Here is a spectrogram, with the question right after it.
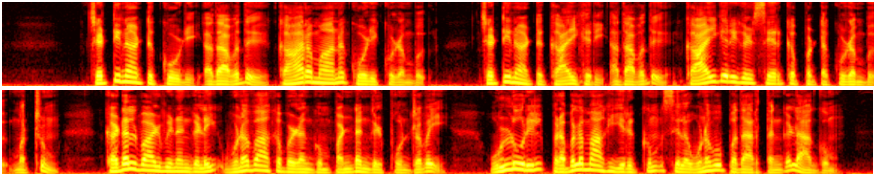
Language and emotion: Tamil, neutral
